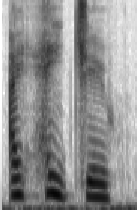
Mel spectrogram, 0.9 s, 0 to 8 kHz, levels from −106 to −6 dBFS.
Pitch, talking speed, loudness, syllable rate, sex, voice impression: 215 Hz, 195 wpm, -16 LUFS, 4.4 syllables/s, female, feminine, slightly gender-neutral, very young, very thin, very tensed, slightly weak, very bright, hard, very clear, fluent, slightly raspy, cute, slightly intellectual, very refreshing, slightly sincere, very unique, wild, lively, slightly intense, slightly sharp, slightly light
